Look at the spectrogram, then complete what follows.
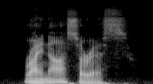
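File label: "rhinoceros", American English; gcompris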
